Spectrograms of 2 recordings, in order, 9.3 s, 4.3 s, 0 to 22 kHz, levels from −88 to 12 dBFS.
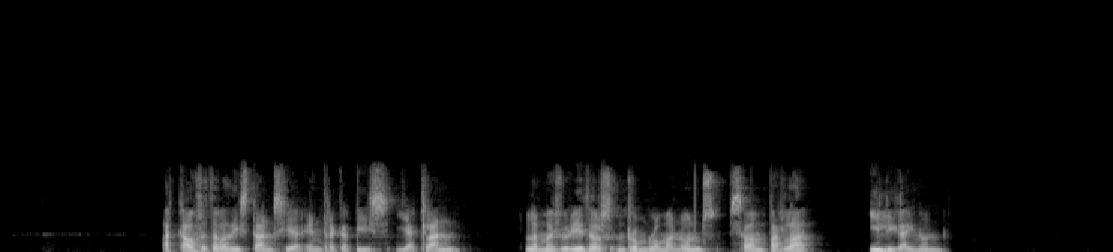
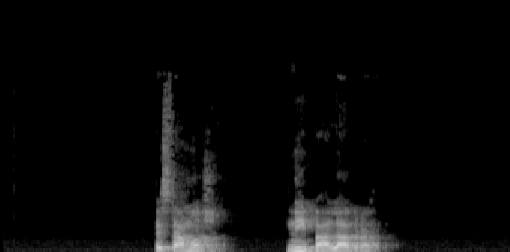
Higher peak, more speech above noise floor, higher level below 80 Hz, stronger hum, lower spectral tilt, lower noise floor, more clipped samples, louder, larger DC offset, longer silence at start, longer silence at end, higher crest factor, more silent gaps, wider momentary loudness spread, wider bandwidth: about the same, -2 dBFS vs -2 dBFS; first, over 71 dB vs 62 dB; about the same, -52 dBFS vs -56 dBFS; neither; about the same, -6 dB/octave vs -7 dB/octave; first, under -90 dBFS vs -77 dBFS; neither; second, -20 LUFS vs -16 LUFS; neither; about the same, 1.35 s vs 1.3 s; first, 1.4 s vs 1.1 s; about the same, 20 dB vs 18 dB; neither; second, 9 LU vs 15 LU; second, 7.8 kHz vs 13 kHz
